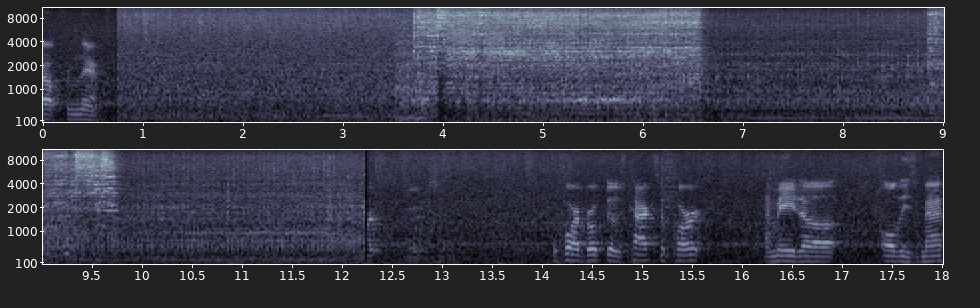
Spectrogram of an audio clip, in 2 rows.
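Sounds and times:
power tool grinding metal: 3.5s - 6.9s, 7.6s - 12.2s.

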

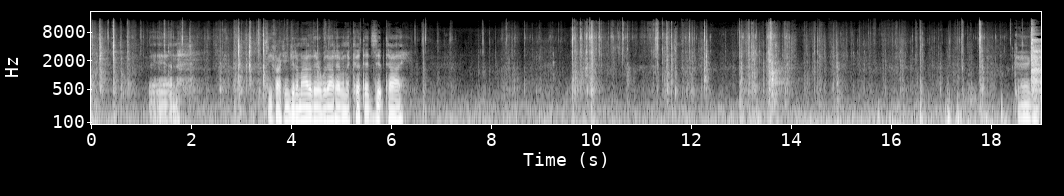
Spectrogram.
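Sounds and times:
wires clicking and rustling: 0.0s - 19.0s.

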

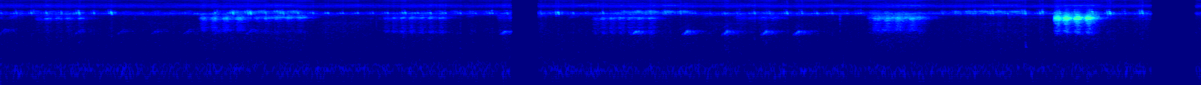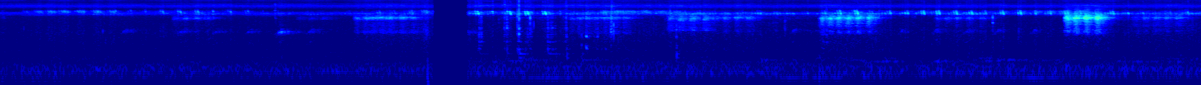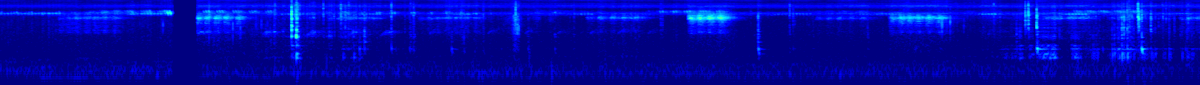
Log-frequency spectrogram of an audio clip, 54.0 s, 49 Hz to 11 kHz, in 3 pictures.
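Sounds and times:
crickets trilling: 25.1s - 54.0s.

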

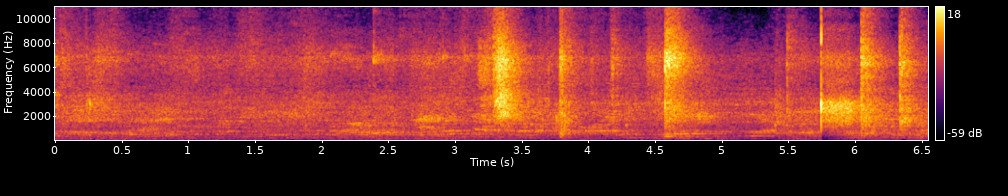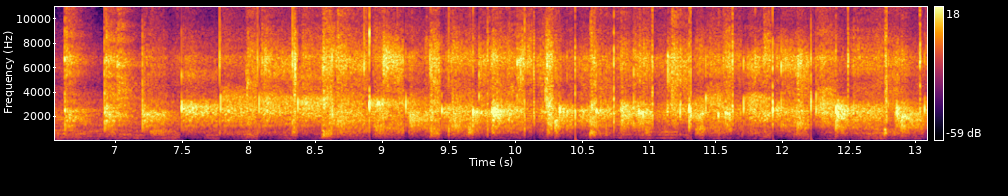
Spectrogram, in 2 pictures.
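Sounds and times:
children clapping: 5.7s - 13.0s.

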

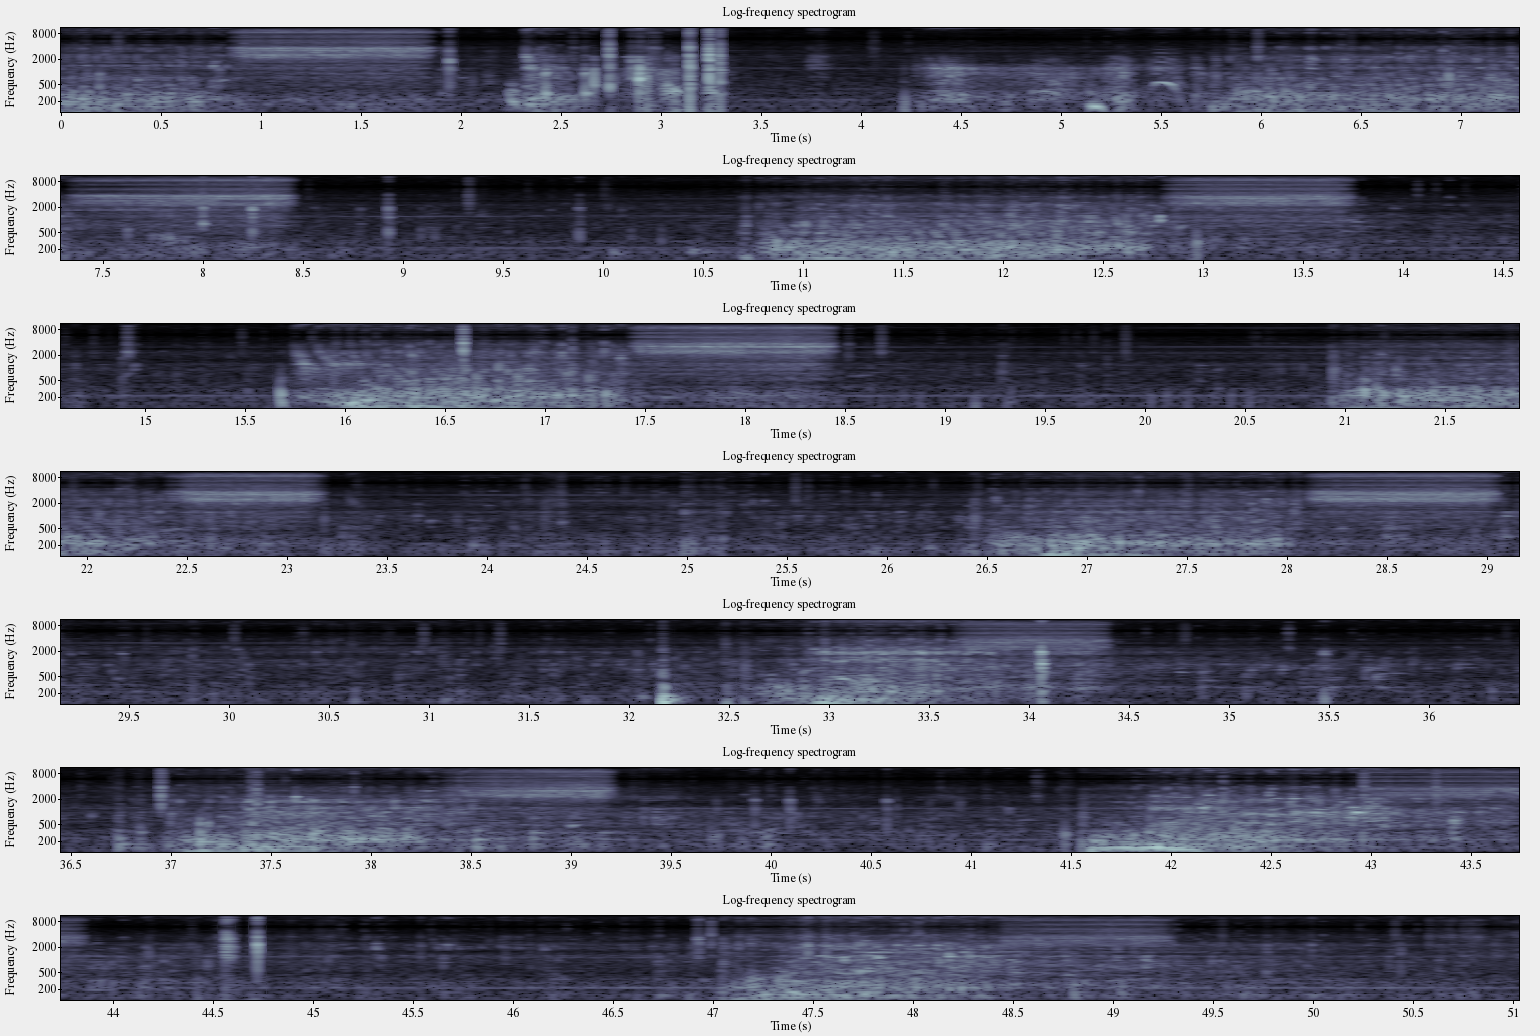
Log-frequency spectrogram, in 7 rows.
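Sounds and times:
regulator inhalation hiss: 0.8s - 2.0s, 7.4s - 8.5s, 12.8s - 13.8s, 17.4s - 18.5s, 22.4s - 23.2s, 28.1s - 29.2s, 33.6s - 34.5s, 38.4s - 39.2s, 43.0s - 43.9s, 48.4s - 49.4s
diver exhaling bubbles underwater: 10.7s - 12.8s, 15.8s - 17.4s, 26.5s - 28.1s, 32.6s - 34.3s, 37.0s - 39.1s, 41.6s - 43.8s, 47.0s - 49.2s.

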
